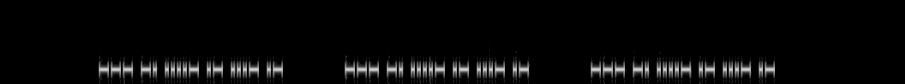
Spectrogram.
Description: Morse code, heard as a keyed tone, about 40 wpm, 700 Hz. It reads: ON4AVA ON4AVA ON4AVA
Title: DXCC-100 Call Signs - 6 Characters - Repeated 3x - 40wpm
